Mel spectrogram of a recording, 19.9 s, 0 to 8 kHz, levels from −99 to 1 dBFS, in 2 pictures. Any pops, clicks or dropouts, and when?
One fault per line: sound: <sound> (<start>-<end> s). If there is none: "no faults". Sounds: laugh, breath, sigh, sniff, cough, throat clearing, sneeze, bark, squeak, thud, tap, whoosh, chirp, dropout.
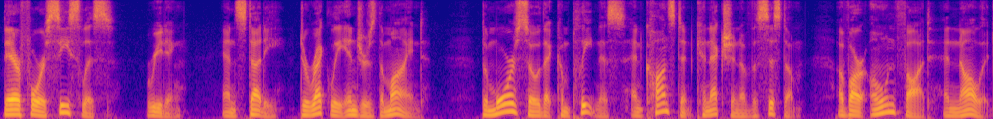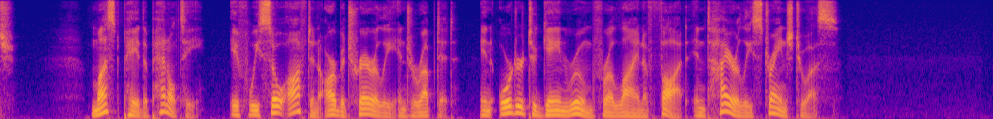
no faults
